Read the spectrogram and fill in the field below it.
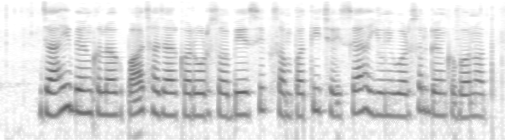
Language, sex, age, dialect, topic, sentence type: Maithili, female, 25-30, Bajjika, banking, statement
